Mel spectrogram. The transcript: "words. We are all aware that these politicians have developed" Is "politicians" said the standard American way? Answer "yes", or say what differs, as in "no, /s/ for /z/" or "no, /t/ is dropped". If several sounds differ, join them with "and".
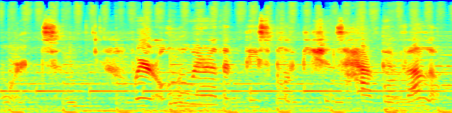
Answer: yes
